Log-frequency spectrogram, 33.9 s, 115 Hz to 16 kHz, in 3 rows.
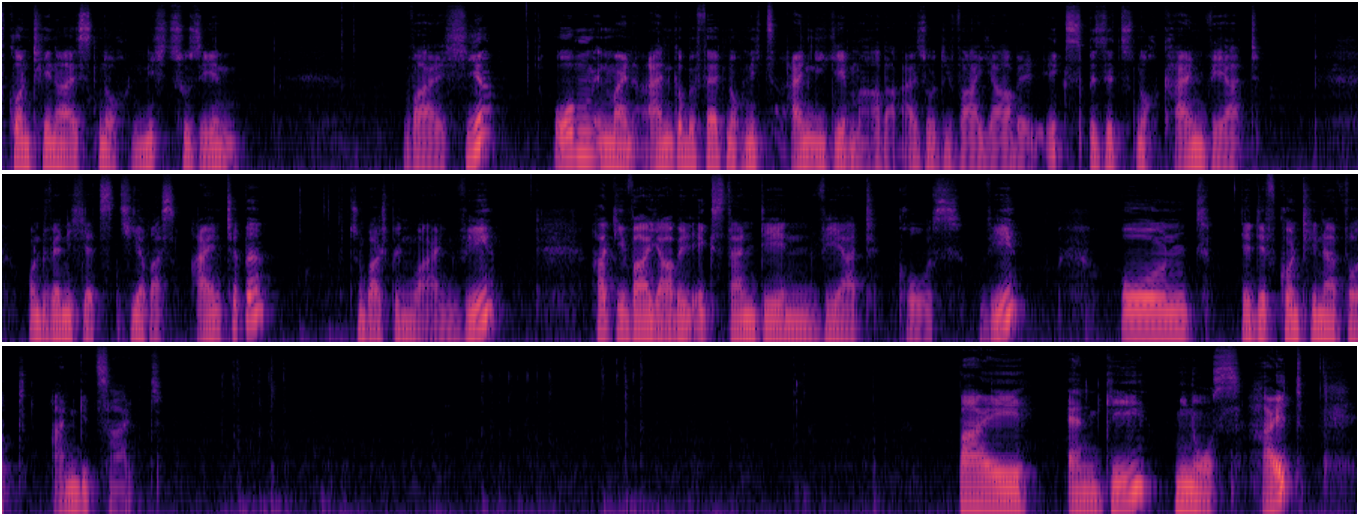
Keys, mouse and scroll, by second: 2.8 click, 13.9 shift+w, 24.2-25.3 typing, 26.6-28.4 typing, 29.3 click.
